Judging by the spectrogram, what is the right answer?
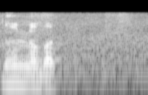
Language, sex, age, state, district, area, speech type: Assamese, male, 18-30, Assam, Lakhimpur, rural, spontaneous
